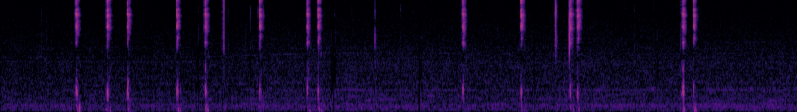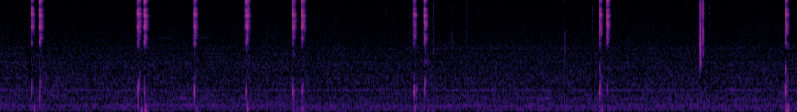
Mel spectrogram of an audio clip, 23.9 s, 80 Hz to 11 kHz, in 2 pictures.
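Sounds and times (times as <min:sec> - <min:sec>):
computer mouse clicks: 0:04.6 - 0:04.9, 0:07.8 - 0:08.8, 0:10.2 - 0:10.5, 0:12.4 - 0:12.7, 0:14.0 - 0:14.2, 0:15.6 - 0:16.6, 0:18.1 - 0:18.5, 0:20.8 - 0:21.2, 0:23.7 - 0:23.9.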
